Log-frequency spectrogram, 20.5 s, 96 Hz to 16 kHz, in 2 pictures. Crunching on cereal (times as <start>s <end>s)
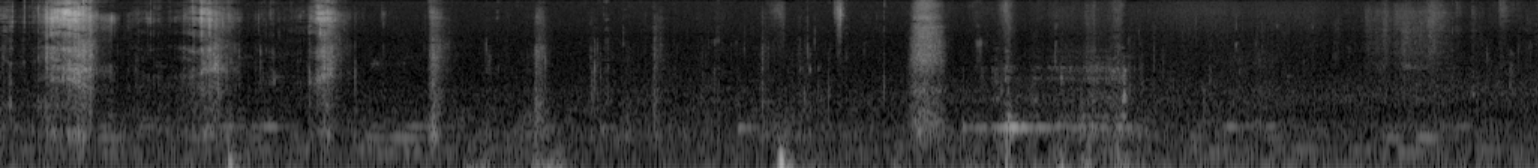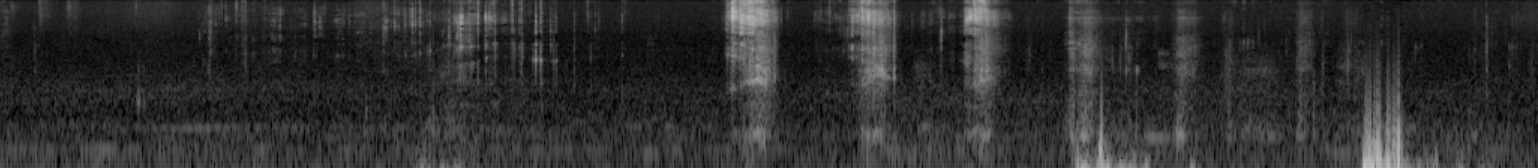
0.0s 5.6s, 11.6s 14.5s, 15.1s 19.3s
